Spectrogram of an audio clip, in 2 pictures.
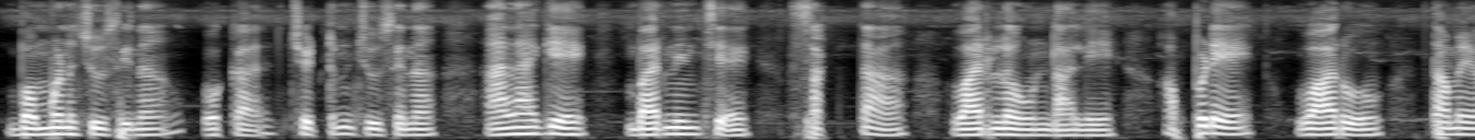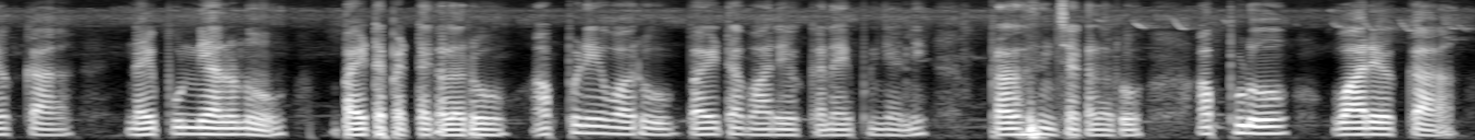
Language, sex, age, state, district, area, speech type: Telugu, male, 45-60, Andhra Pradesh, Chittoor, urban, spontaneous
